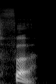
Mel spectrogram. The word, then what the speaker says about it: for: For becomes fuh.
